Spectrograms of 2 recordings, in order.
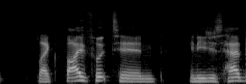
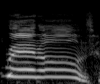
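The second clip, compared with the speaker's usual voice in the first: high, strained mock scream; retold scream, pitched way up; imitated screaming; 14 semitones higher, much slower than usual. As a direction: call out the name high and drawn out, imitating a panicked buddy. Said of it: "Shiloh just screaming".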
